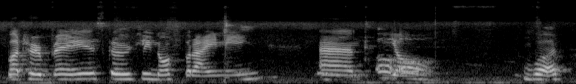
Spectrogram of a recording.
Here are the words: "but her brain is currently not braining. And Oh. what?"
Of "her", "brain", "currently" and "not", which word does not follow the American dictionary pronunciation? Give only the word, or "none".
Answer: brain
